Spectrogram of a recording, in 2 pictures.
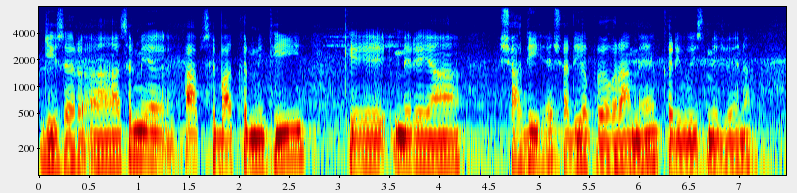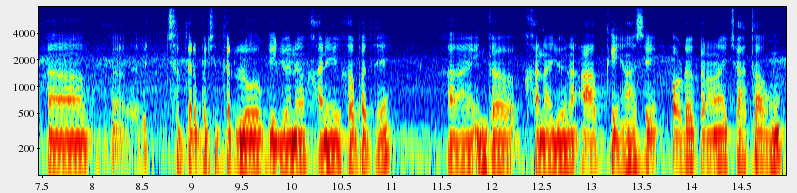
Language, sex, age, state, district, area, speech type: Urdu, male, 18-30, Delhi, North West Delhi, urban, spontaneous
